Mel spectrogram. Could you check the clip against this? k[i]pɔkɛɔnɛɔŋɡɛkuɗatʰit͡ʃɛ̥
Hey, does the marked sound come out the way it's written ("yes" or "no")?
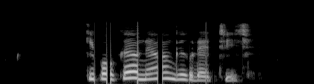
yes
